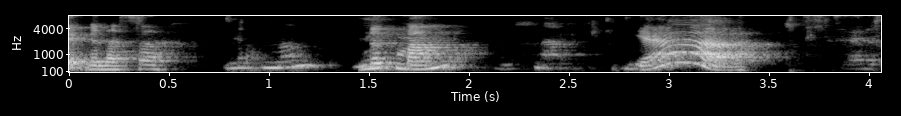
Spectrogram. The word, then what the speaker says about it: Nước mắm: Nước mắm. So you say, how do you say it, Vanessa? Nước mắm.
